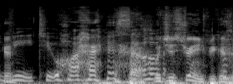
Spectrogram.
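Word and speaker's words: VIIR: I looked it up and they actually told you like, and this is how it's pronounced, Good. V2R.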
